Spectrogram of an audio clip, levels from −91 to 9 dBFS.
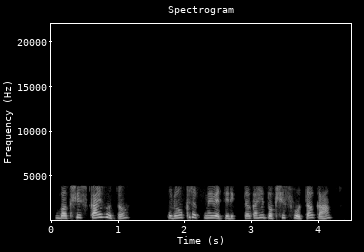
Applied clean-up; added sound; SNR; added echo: neural mask model Resemble Enhance denoiser.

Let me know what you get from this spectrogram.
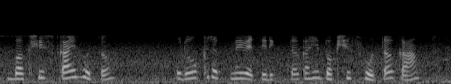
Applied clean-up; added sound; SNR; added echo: none; Traffic noise, roadway noise; 12 dB; none.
